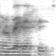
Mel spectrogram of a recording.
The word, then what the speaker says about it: Meredith: my name um I love that you say meredi it's it's it's proper pronunciation in in Welsh which I thought no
